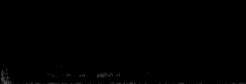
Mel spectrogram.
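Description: Near silence: quiet room tone during a pause in speech.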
